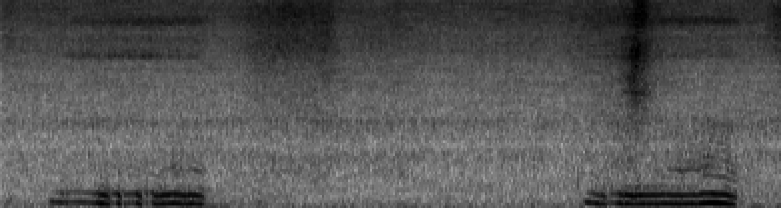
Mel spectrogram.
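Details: A tired dog sleeps soundly, unaware of the camera, snoring in a quiet room: two low droning snores, each about one and a half seconds long, with steady tonal bands, separated by several seconds of soft breathing.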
